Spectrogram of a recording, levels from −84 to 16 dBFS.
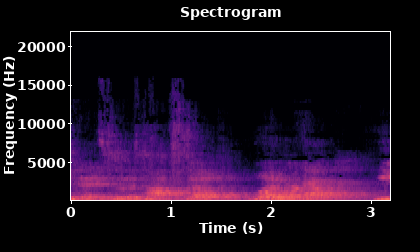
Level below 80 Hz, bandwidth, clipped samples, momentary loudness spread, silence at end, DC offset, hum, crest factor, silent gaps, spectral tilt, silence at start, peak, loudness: -64 dBFS; 15.5 kHz; under 0.1%; 7 LU; 0 s; under 0.1%; none; 16 dB; none; -4.5 dB/octave; 0 s; -8 dBFS; -24 LUFS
